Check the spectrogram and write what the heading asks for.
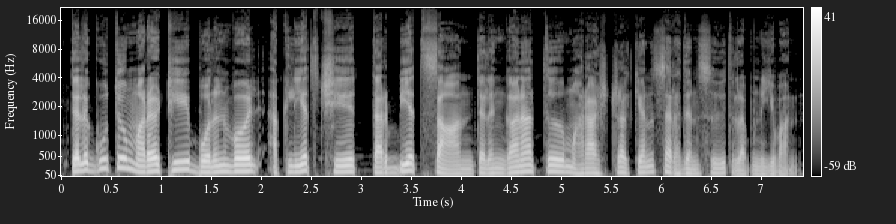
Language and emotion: Kashmiri, neutral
